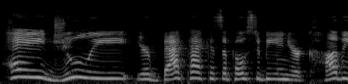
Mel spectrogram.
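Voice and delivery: put-on yelling boy. Michael yelling at Julie about her backpack. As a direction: call her out, annoyed. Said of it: "yelled Michael".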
